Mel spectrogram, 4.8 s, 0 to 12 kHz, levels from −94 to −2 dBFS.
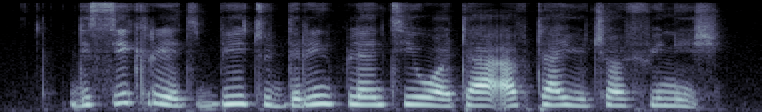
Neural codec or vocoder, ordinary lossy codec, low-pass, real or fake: none; none; 10.8 kHz; real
